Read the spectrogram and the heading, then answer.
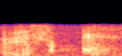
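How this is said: It is said with an American accent. The speaker learned American English. "미국 사람들은 아스크라고 발음을 하지요. 아스크 이렇게 발음하는데"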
